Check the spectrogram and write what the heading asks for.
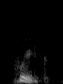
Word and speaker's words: Hulk: Hulk o Hulk. ¿Cómo se dice en inglés? Hulk. Hulk.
